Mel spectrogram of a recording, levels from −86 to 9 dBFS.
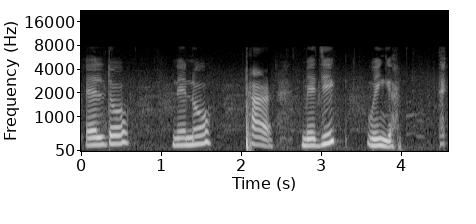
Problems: none marked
